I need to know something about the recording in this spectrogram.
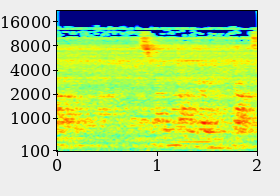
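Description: A woman speaking Thai, played over loudspeakers, with a steady rumbling background noise.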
